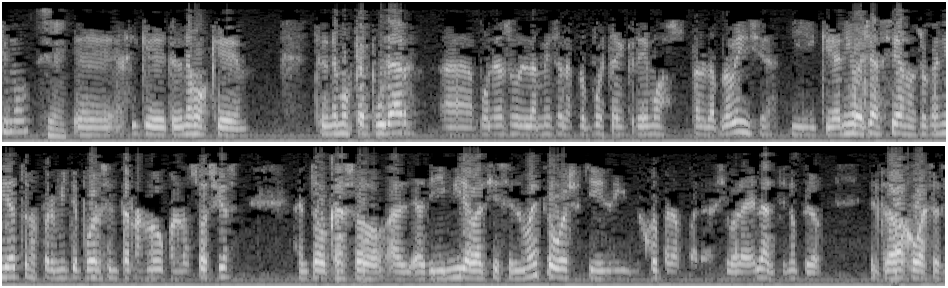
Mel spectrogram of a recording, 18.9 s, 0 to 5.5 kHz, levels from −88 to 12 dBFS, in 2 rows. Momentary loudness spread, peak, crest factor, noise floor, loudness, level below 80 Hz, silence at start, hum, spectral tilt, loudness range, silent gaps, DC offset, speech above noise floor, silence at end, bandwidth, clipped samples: 13 LU; 0 dBFS; 12 dB; -33 dBFS; -12 LUFS; -48 dBFS; 0 s; none; -8.5 dB/octave; 5 LU; none; 3%; 21 dB; 0 s; 5.4 kHz; 0.4%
